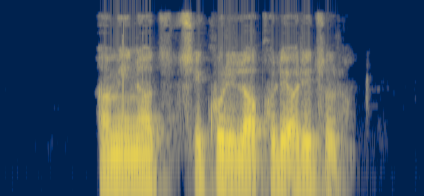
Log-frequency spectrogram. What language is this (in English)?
Dargwa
